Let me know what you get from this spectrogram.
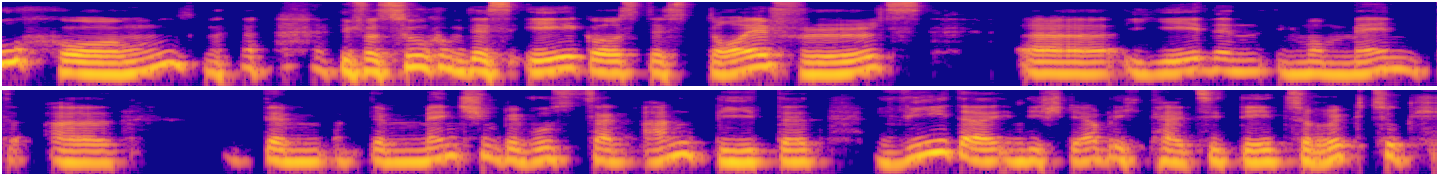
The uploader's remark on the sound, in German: Zoom-Session. Veranstaltet von der Aleph Akademie.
